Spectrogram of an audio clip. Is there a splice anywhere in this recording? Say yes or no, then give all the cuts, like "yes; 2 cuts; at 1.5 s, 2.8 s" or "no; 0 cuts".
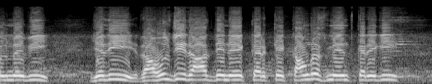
no; 0 cuts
